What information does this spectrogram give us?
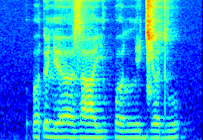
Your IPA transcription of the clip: ʔɤɗəlʲɜː zaːjuk͡pɤ lːid͡ʑəːdu

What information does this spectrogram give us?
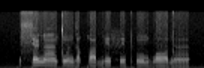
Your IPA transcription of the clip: sɘɳãtʷɐ̃ɡə qʷə bɪfɪpʼũ bɔdɐ̃

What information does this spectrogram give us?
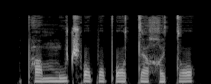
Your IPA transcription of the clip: pʰɑmːut͡ʃʼɔ pɔpʼɔtːæ χɪtːɔ

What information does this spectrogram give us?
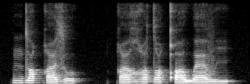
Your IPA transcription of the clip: ndʊ˦qɛ˧zʊ˨ | qɛ˧ʁʊ˧dˤu˧qʼʌ˦ wæ˧ vi˧

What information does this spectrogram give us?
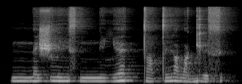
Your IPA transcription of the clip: nːɛʃlis nːiʎɛ tːɐlˠti lˠɘɡʲɨs

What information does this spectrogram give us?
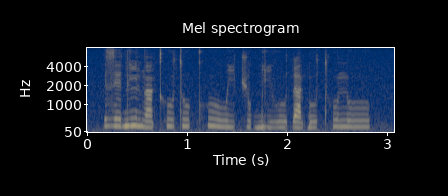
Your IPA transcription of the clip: zɪ˦dĩ˦ dã˨ kʰu˦tu˦ kʰu˦˨ wi˨t͡ʃu˨ ɡ͡bi˨vu˨ ɗa˨k͡pu˨ tʰu˦nuː˦

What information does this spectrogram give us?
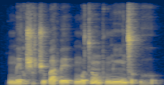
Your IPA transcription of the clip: ŋ͡meɾɔ̤ʃɔ̤ t͡ʃuɓak͡pe | ŋot͡sõːbɔ̤ ŋ͡mĩːd͡zo k͡po̤

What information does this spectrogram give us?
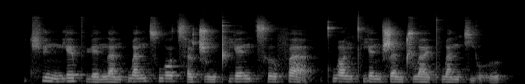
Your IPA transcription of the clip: t͡ɕʰy˥˩nmjɛ˥ pʰɥɛ˧˥na˧˥n pwa˥nt͡sʰwɔ˥t͡sʰä˧˥ʈ͡ʂʊ˧˥ŋ pʰjɛ˥nt͡sʰɤ˥˧ fä˥˩ | kʰwɑ˥˧ŋt̪ʰjɛ˥˧n ʂa˥˧nʈ͡ʂwa˥˩ɪ̯pʰwa˥n t͡ɕjo̰˨˩˦ʊ̯

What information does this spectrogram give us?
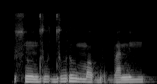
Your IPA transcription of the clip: sũ˧du˧du˦ ɾu˦mɔ˧ bo˧ba˦ni˦

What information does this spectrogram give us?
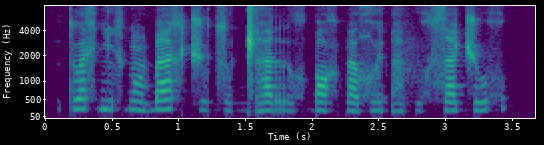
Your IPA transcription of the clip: tʷæxɡĩxɠõ ɓæxt͡ʃṳt͡so̤ ɡ͡ǁæ ro̤xɠɒx pæχʷe̤ʔæ̤ fṳxsæ t͡ʃux

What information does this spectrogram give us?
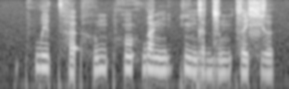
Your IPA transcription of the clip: pʰwe˦t̪ʰa˨ʔ hu˥˧mpʰɔ̃˦hwa˥˧ ŋi˦kĩ˧ɡa˧ d͡zo˧mt͡sa˧ɕə˧

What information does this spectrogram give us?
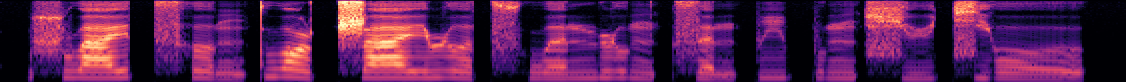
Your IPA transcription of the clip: ʂwa˧˥ɪ̯ t͡sʰɤ̰˨˩ŋt̪wɔ˥˩ ʈ͡ʂa˥ɪ̯ ɻɤ˥˩t͡sʰwə˧˥nɻʊ˥˩ŋ t͡sə̰˨˩npi˥ pʊ˥ŋ ɕy˧˥t͡ɕjo˥˩ʊ̯

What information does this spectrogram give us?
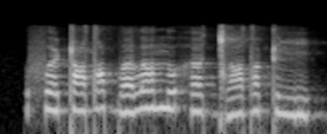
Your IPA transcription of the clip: fə ʈədˤɐ bɐlʌ nʊhɜɡ͡ǀʊdˤə ʈi

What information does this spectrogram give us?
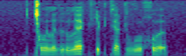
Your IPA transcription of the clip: ǀʊːlərulɛ kʰiʈkɛːʈvuː χʷəː

